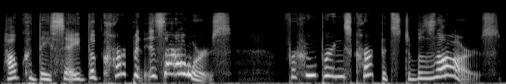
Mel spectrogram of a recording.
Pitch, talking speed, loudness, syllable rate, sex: 335 Hz, 165 wpm, -17 LUFS, 4.0 syllables/s, female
